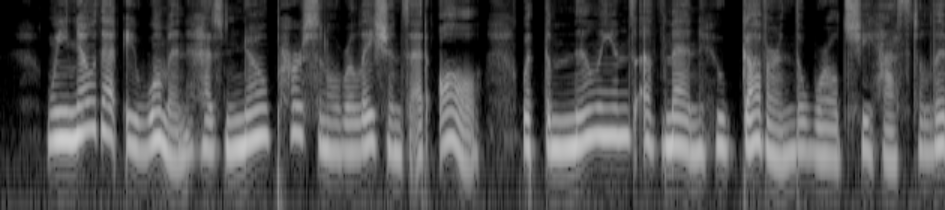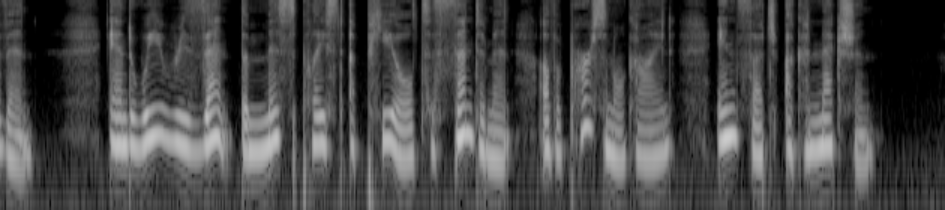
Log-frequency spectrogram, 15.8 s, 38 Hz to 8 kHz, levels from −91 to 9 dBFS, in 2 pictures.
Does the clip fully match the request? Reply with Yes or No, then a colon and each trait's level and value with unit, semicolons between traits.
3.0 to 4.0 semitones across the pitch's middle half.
No: average, 4.5 semitones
